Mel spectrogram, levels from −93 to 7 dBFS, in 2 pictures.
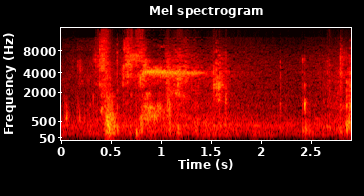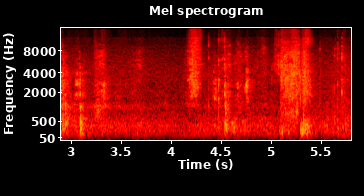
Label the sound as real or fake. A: fake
